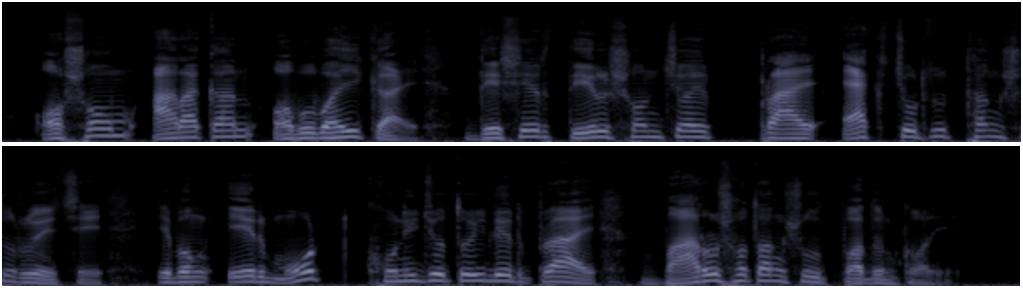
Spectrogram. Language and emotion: Bengali, neutral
